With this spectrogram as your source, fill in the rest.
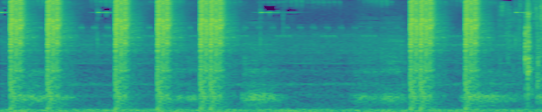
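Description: Gunfire from the video game STALKER: Shadow of Chernobyl comes as sharp, loud single and double shots spaced irregularly over steady low background rumble, with no talking.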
